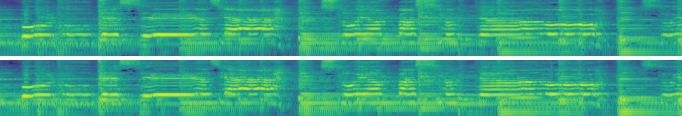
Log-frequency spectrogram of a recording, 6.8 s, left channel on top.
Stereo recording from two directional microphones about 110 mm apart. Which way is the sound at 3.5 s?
10° left (ahead or behind).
